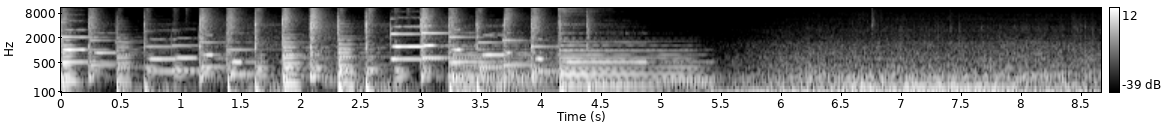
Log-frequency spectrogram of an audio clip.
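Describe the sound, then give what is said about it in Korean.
A short musical sting gives way to the steady, low rumble of a car engine and road noise as an Uber car approaches from a distance, growing fuller and holding at a moderate level through the end. No one speaks. “멀리서 자동차가 다가옵니다.”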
